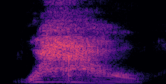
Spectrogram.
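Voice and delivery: lively, expressive storybook voice; reading to children. Acted. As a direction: read it to a class of young kids. Reads picture book to children.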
